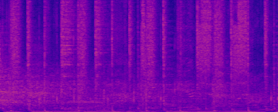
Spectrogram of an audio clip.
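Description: Background music with a heavy bass line and a steady beat.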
